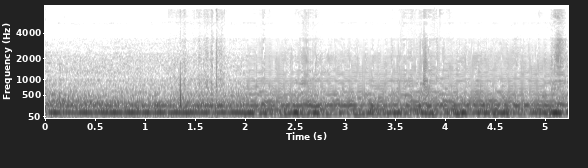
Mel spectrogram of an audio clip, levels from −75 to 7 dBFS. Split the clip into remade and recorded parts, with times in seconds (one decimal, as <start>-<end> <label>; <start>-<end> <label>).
0.0-2.0 recorded; 2.0-5.2 remade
